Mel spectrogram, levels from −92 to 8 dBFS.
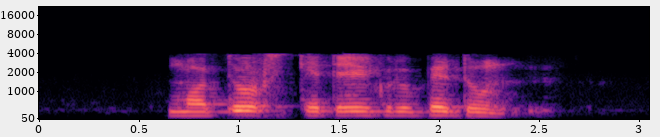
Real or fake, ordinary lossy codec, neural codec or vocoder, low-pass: fake; AAC, 16 kbps; codec, 16 kHz, 2 kbps, X-Codec, HuBERT features, trained on general audio; 7.2 kHz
